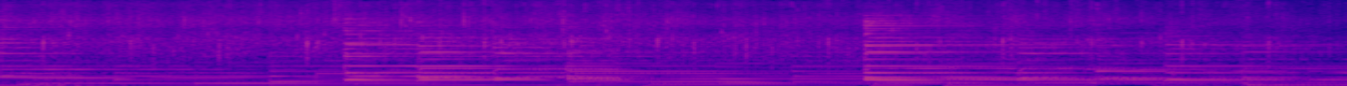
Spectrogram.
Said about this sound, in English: Come on, can you give Jesus Christ a hand clap of praise?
